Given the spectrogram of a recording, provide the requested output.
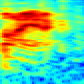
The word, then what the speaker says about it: Bayek: It's Bayek. Bayek. It's with a B. B-A-Y-E-K, I think is how you spell it.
